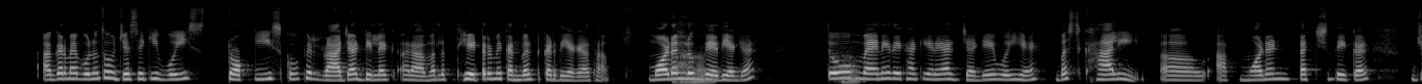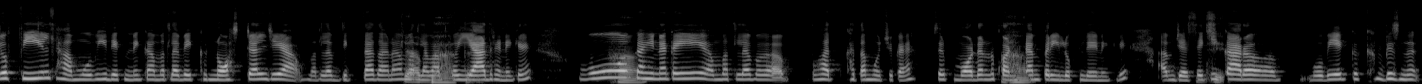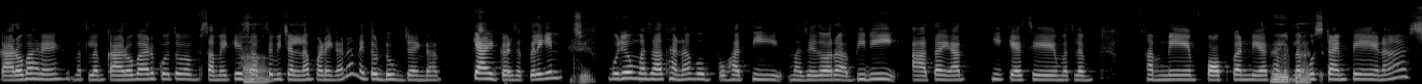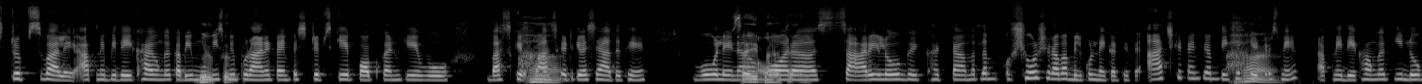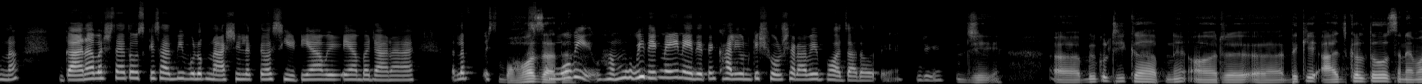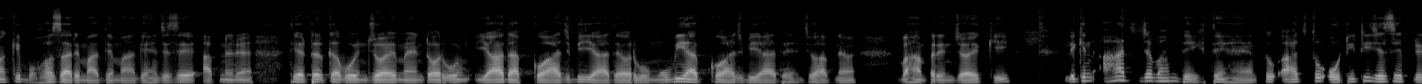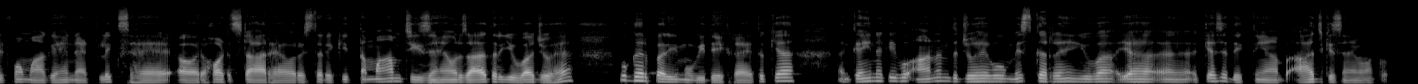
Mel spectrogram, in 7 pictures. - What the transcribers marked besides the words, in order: in English: "कन्वर्ट"; in English: "मॉडर्न लूक"; in English: "मॉडर्न टच"; in English: "फ़ील"; in English: "मूवी"; in English: "नॉस्टेल्जिया"; in English: "मॉडर्न कंटेम्पोरेरी लूक"; in English: "टाइम"; in English: "स्ट्रिप्स"; in English: "मूवीज़"; in English: "टाइम"; in English: "स्ट्रिप्स"; in English: "बास्के बास्केट"; in English: "टाइम"; unintelligible speech; in English: "मूवी"; in English: "मूवी"; in English: "एन्जॉयमेंट"; in English: "मूवी"; in English: "एन्जॉय"; in English: "प्लेटफ़ॉर्म"; in English: "मूवी"; in English: "मिस"
- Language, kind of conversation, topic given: Hindi, podcast, पुराने समय में सिनेमा देखने का मज़ा आज के मुकाबले कैसे अलग था?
